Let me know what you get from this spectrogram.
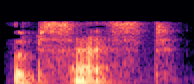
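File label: "obsessed", British English; Time, history; Thời gian, lịch sử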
